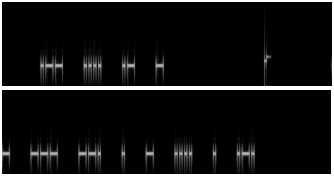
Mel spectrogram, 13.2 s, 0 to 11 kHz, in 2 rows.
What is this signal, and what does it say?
Morse code, heard as a keyed tone, about 25 wpm, spaced as for 14 wpm, 700 Hz. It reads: WHAT TOGETHER
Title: 3x Character Spacing - Top 300 Words - 25wpm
